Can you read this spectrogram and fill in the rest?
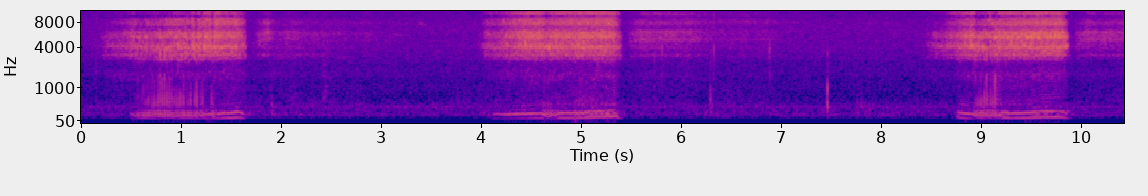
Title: Snoring puppy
